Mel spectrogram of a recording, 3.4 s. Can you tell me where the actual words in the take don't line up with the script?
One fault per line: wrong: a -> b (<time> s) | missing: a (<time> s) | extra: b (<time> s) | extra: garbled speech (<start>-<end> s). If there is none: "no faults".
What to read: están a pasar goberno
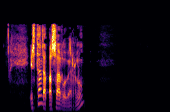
no faults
